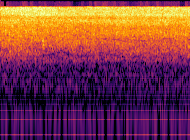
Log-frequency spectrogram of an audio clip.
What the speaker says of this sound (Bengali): ফুলকপি রান্না করছি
